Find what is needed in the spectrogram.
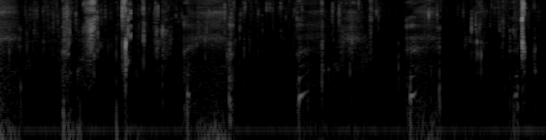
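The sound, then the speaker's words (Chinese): Crisp crunching as someone bites and chews an ice pop: many sharp, brittle crunches in an irregular rhythm, fairly faint, with soft wet chewing between the bites. “老公，我在吃冰棍，这里的冰棍还不错。”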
